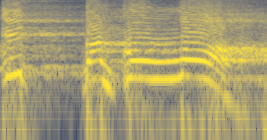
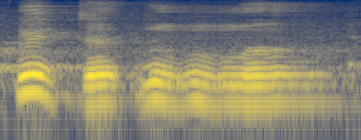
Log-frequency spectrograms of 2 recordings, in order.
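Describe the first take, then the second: First: It is said loudly and forcefully. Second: It is said quietly and limply.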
